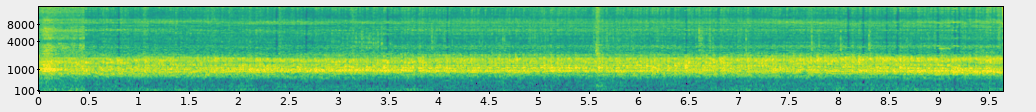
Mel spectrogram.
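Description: Model train running on the layout track: a steady whirring rumble of motor and wheels on rail, growing a little louder near the end as a blue diesel locomotive approaches.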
